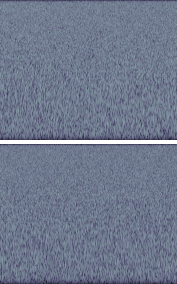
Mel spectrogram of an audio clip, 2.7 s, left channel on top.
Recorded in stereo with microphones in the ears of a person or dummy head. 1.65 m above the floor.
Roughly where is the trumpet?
No trumpet in this recording.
